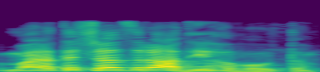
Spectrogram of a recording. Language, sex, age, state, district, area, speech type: Marathi, female, 45-60, Maharashtra, Kolhapur, urban, spontaneous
